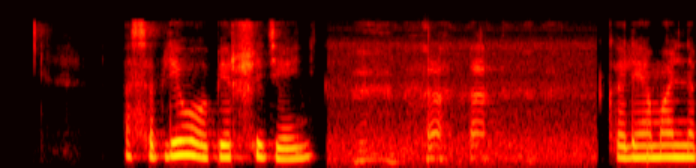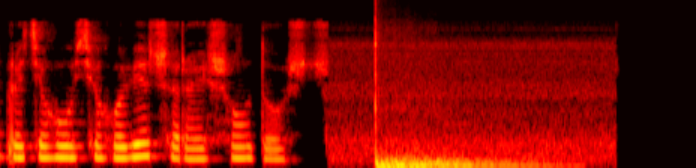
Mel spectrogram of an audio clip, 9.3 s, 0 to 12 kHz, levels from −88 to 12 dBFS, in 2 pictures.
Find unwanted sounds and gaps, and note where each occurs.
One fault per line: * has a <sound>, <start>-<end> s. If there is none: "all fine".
* has a laugh, 2.3-3.9 s
* has a thud, 7.1-8.6 s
